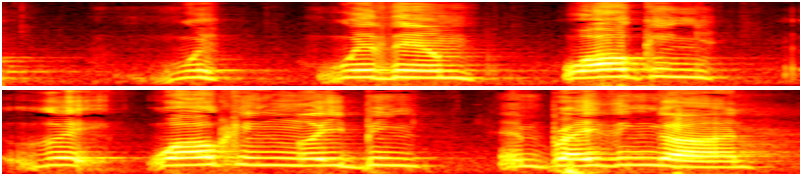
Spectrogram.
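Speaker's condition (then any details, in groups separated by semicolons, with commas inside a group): Cerebral palsy; due to birth complications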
